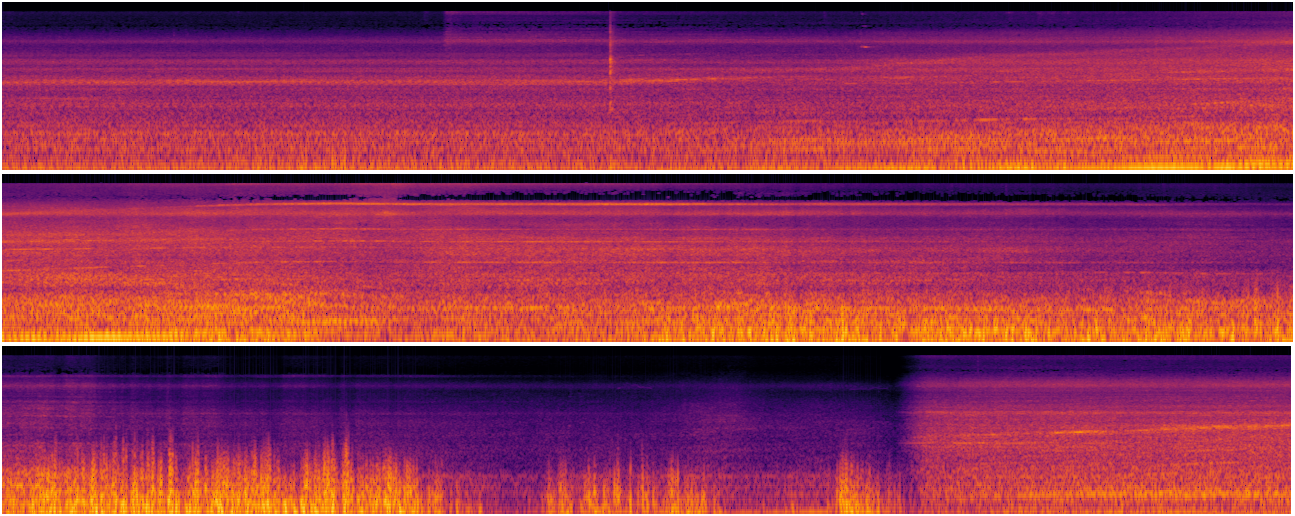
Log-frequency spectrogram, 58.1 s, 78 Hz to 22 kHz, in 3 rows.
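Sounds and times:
diesel locomotive engine drone: 0.0 - 58.0
locomotive high whine: 0.0 - 58.0
short click: 9.1 - 9.4.

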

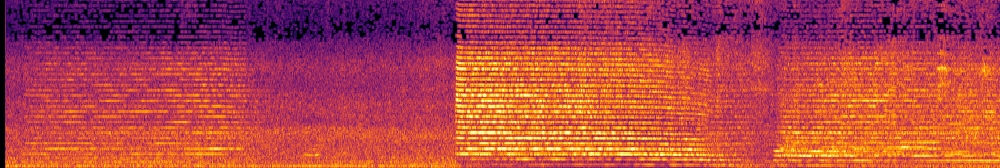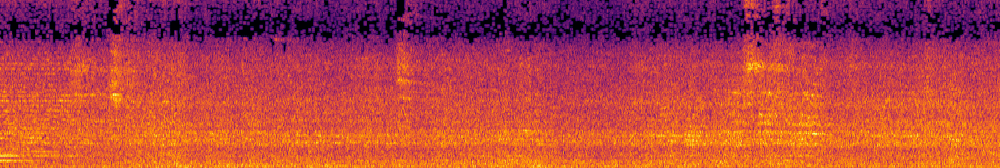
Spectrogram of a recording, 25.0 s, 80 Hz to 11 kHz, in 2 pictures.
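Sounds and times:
locomotive horn blasts: 0.1 - 4.1, 5.7 - 13.7
train running and clattering: 0.1 - 25.0.

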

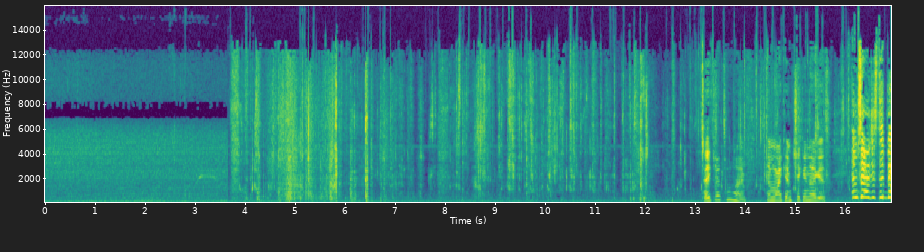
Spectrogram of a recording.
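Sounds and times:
dog crunching food: 3.7 - 16.3.

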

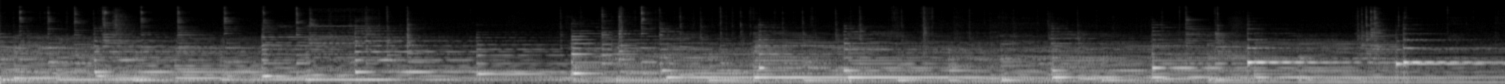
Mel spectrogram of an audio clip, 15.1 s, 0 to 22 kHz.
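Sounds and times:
acoustic guitar playing: 0.0 - 15.0
piano chords: 0.0 - 15.0.

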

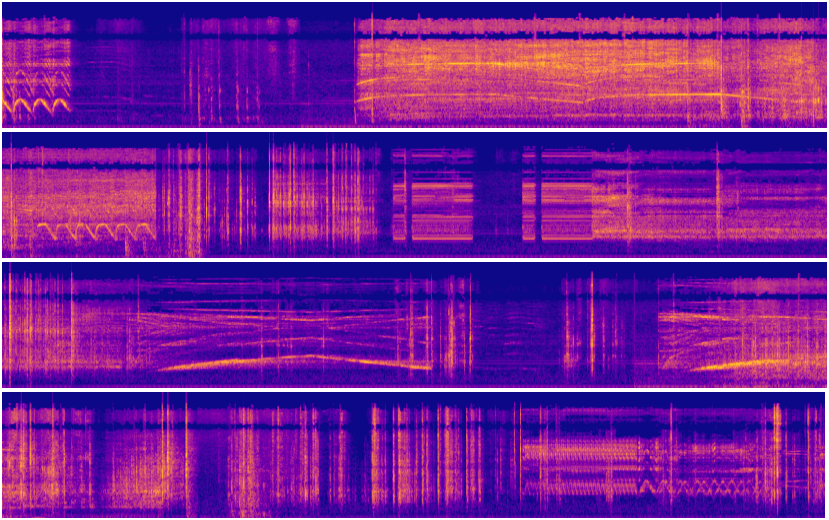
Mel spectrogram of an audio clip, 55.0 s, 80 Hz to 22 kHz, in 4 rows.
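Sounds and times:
toy siren wailing and yelping: 0.0 - 1.3, 5.9 - 16.4, 20.2 - 21.6, 22.4 - 34.9, 38.4 - 42.2, 49.9 - 54.9.

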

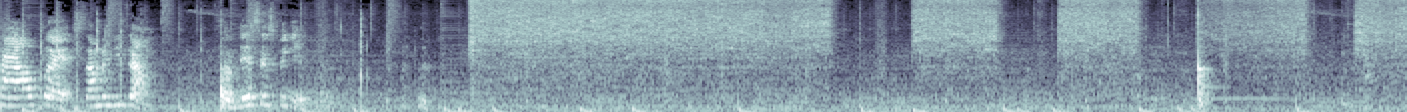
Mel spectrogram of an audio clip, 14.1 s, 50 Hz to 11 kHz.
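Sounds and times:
aerosol spray hissing: 4.7 - 8.5, 9.1 - 14.0.

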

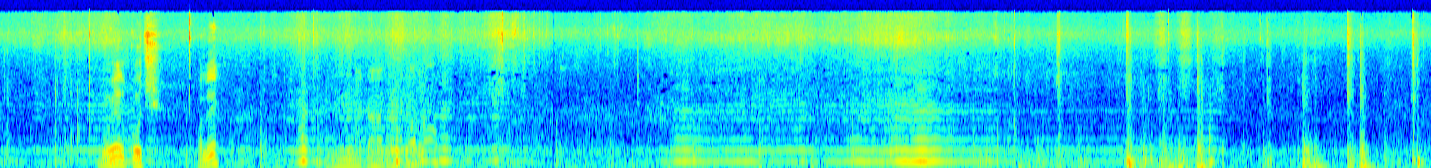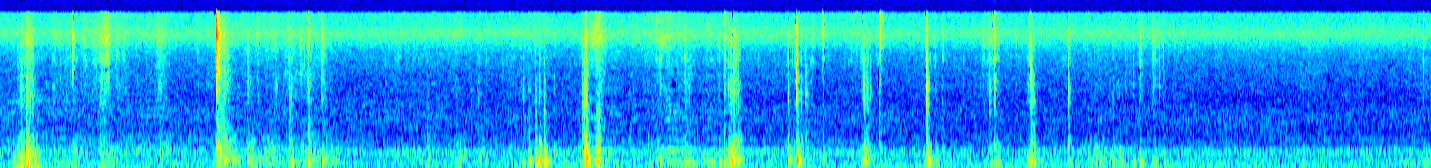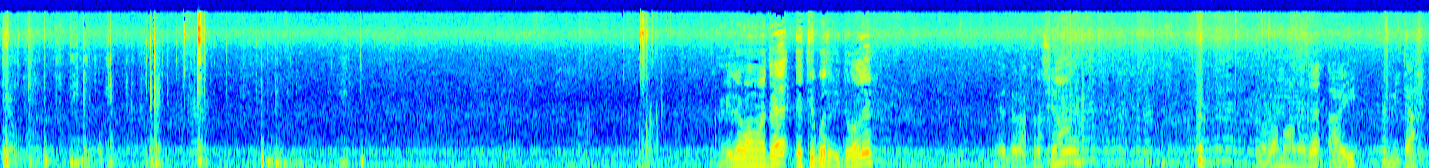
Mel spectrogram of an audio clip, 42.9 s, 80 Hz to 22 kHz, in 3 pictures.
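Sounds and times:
bees buzzing: 0.0 - 36.3, 36.9 - 42.9.

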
